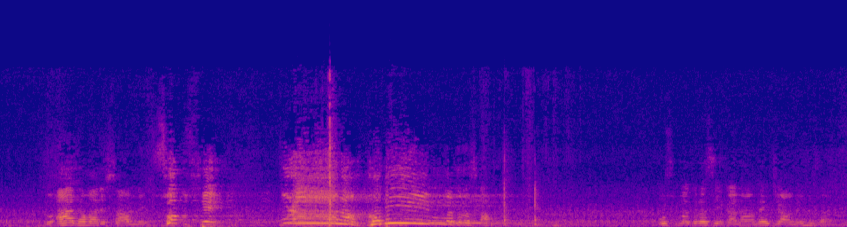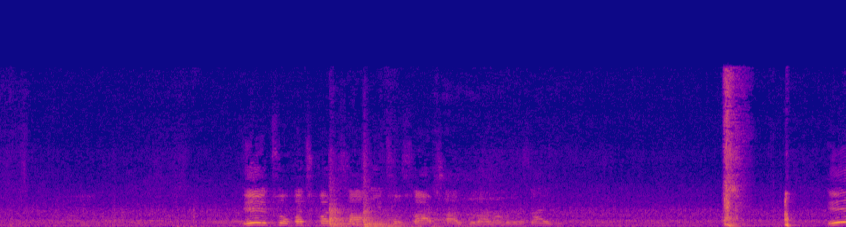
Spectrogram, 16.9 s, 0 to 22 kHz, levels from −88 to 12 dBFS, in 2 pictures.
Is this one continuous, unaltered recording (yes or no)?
no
